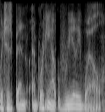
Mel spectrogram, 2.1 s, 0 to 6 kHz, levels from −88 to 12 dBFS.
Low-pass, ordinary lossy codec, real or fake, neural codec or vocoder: 5.4 kHz; AAC, 32 kbps; real; none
